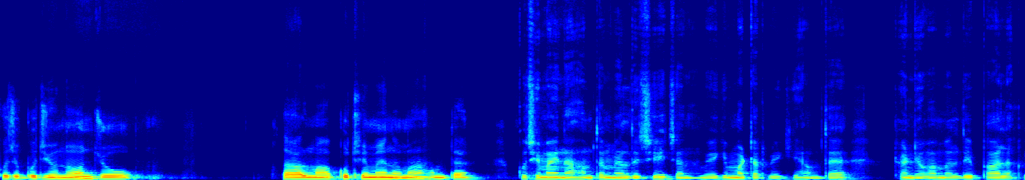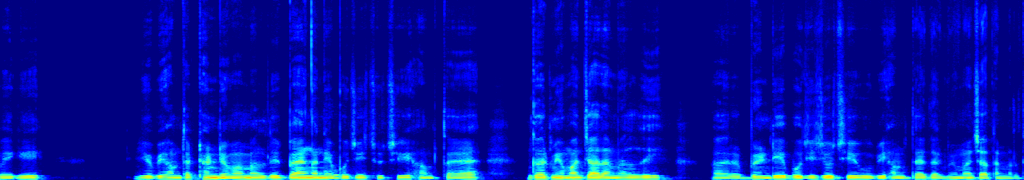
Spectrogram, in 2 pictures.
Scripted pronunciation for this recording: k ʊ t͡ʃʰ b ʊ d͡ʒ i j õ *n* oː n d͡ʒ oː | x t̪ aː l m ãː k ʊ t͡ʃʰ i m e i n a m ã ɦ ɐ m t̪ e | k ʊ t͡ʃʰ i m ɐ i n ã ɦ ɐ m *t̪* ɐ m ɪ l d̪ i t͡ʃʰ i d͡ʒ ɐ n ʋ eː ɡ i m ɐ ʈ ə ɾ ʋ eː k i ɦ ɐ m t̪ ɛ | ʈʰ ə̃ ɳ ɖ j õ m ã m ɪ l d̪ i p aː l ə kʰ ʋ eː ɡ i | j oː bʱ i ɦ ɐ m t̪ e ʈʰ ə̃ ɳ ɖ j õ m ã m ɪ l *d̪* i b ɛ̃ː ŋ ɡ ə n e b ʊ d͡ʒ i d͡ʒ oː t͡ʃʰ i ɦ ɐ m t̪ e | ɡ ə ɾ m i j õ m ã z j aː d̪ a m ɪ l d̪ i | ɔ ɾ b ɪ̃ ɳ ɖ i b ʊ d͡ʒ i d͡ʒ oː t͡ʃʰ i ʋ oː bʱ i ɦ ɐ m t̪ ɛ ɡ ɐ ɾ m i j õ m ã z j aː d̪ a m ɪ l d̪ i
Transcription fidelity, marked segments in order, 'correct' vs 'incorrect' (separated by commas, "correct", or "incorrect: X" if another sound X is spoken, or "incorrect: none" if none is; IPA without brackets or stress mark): correct, correct, correct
